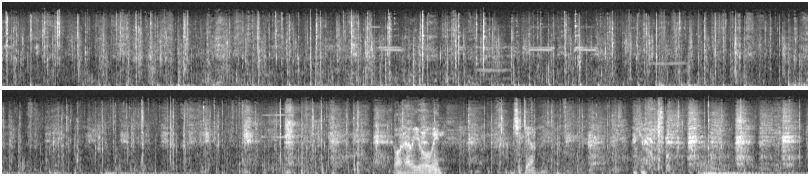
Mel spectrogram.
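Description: Horse hooves clopping irregularly on hard ground, with a wavering whinny about three-quarters of the way through.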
